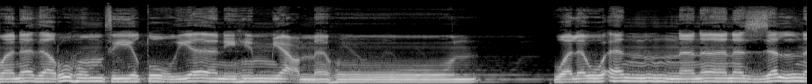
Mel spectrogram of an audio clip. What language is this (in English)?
Arabic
